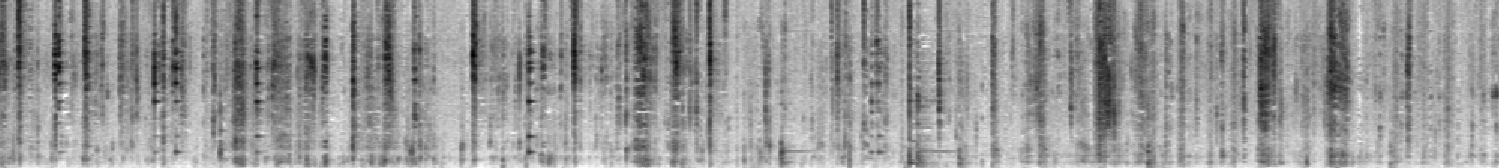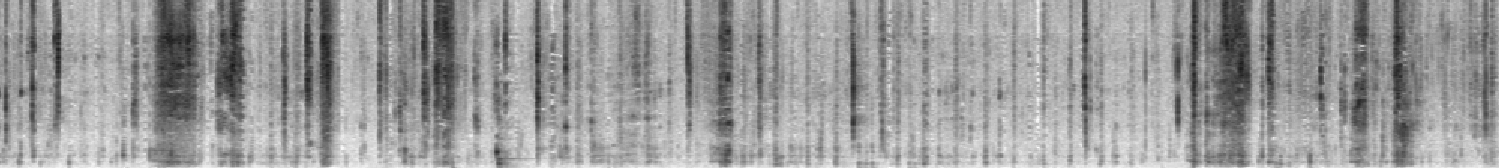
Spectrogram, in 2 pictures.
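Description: Close-miked wet chewing, sucking and lip-smacking as a braised rooster head is eaten by hand: an irregular run of short clicks and smacks, with a few longer sucking sounds.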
